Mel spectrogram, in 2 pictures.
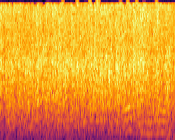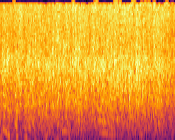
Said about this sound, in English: Hey, let me give you a clap.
